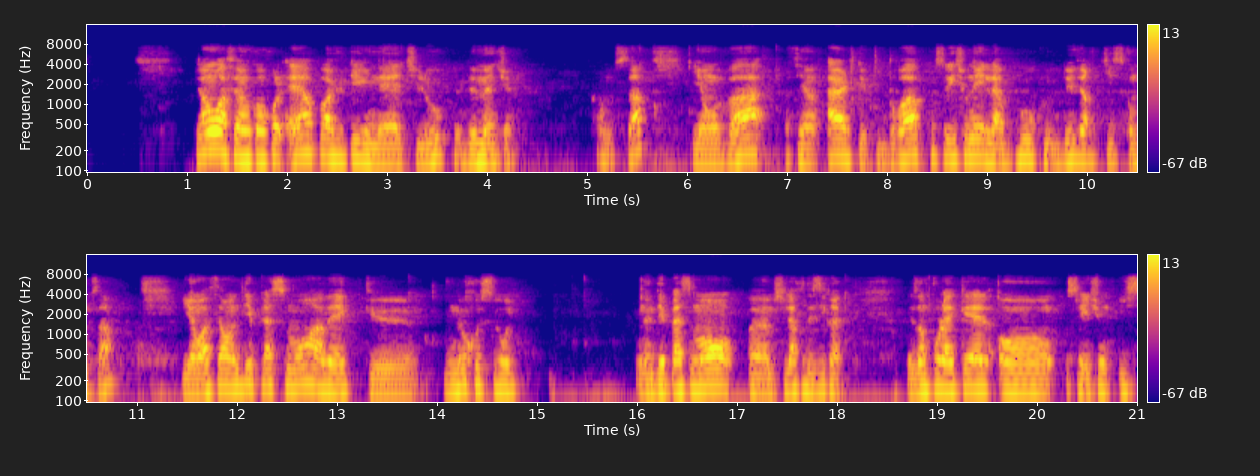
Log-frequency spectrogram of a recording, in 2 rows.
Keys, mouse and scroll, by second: 0.0-1.5 middle drag, 1.5 ctrl+r, 5.7-6.8 middle drag, 6.8 alt+right click, 7.3-7.9 scroll down 1, 7.9-10.9 middle drag, 11.1-12.2 middle drag, 12.2-13.9 drag, 13.9 middle click, 14.7-15.3 scroll up 1, 15.3 alt+right click, 16.6-18.8 drag, 18.8 alt+right click, 19.2-21.0 middle drag.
